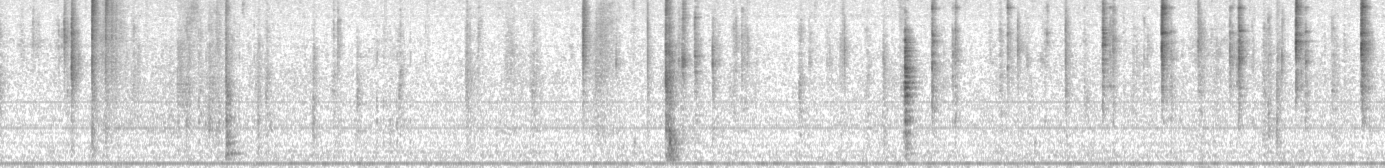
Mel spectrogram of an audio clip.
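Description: Small metal parts click and clack as a man handles wiring.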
